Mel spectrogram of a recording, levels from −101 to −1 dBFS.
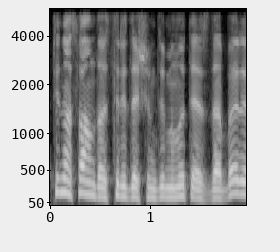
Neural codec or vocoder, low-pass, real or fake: none; 5.4 kHz; real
